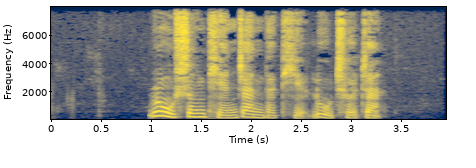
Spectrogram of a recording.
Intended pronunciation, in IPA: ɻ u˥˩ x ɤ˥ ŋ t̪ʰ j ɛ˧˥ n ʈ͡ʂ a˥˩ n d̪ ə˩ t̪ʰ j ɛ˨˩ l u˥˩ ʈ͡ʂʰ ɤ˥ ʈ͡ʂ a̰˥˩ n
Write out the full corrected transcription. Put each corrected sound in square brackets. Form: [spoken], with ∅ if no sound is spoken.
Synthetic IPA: ɻ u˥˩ [ʂ] ɤ˥ ŋ t̪ʰ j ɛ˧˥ n ʈ͡ʂ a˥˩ n d̪ ə˩ t̪ʰ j ɛ˨˩ l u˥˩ ʈ͡ʂʰ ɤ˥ ʈ͡ʂ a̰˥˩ n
